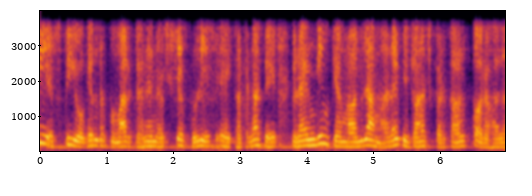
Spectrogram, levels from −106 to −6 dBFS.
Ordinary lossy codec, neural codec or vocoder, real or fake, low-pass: none; codec, 44.1 kHz, 2.6 kbps, DAC; fake; 3.6 kHz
